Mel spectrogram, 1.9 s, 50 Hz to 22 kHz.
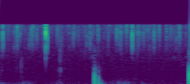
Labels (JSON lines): {"label": "biophony, double pulse", "recorder": "SoundTrap 300"}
